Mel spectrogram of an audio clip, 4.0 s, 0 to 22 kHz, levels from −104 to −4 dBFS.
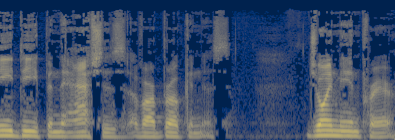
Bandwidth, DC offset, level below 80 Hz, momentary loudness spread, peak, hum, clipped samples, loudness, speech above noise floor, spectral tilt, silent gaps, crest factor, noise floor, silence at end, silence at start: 16 kHz; under 0.1%; -72 dBFS; 15 LU; -12 dBFS; none; under 0.1%; -33 LUFS; 33 dB; -4.5 dB/octave; none; 22 dB; -66 dBFS; 0 s; 0 s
